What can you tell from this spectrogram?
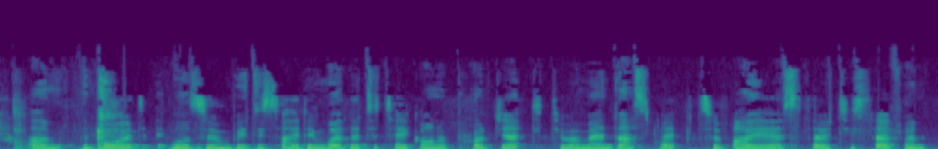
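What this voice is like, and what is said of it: Hoarse, fading voice. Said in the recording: “I'm losing my voice”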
